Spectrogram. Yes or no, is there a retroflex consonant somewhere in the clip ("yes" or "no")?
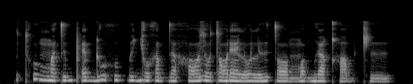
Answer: yes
